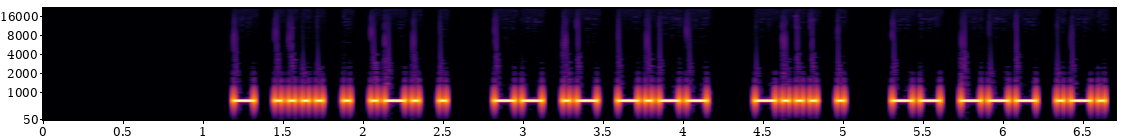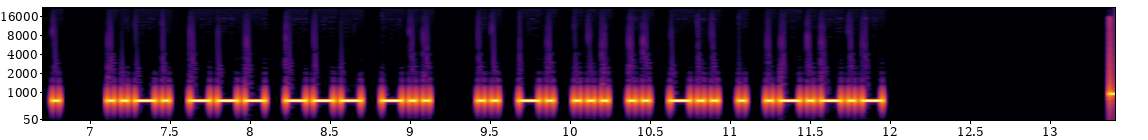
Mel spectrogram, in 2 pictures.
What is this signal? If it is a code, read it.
Morse code, heard as a keyed tone, about 28 wpm, 700 Hz. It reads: THERE MAY BE MORE FOOD INSIDE.
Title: Sentences from Top 1000 Words - Review Part 6 - 28wpm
